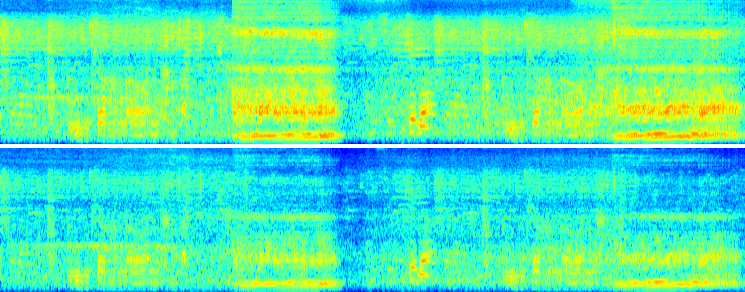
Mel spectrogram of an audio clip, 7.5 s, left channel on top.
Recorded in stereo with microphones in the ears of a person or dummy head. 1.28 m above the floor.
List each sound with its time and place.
0.0 s a vehicle: 40° left (ahead or behind)
2.3 s snoring: 50° left (ahead or behind)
